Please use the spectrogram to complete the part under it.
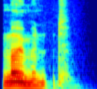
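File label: "moment", British English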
